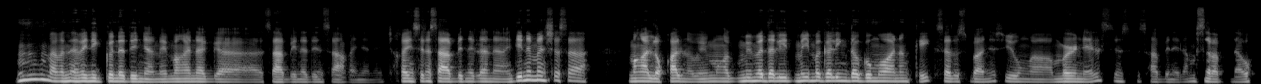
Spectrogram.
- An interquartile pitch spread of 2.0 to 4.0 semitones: Yes, average, 3.7 semitones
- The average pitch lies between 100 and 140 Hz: Yes, low, 135 Hz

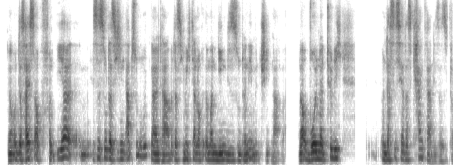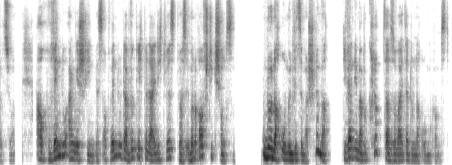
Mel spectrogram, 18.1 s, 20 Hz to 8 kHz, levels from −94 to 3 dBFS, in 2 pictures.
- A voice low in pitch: Yes, low, 130 Hz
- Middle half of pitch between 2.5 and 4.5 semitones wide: No, average, 4.9 semitones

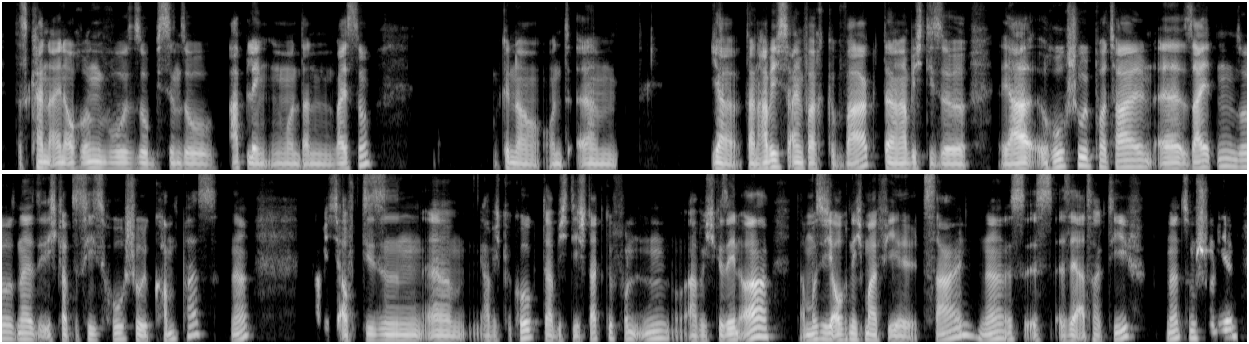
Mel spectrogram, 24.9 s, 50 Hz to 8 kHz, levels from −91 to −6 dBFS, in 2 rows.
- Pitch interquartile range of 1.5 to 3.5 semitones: No, average, 4.7 semitones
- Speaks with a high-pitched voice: No, very low, 95 Hz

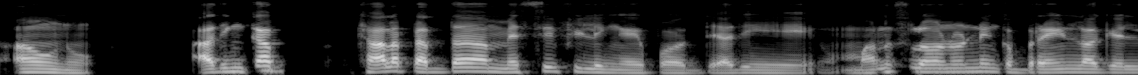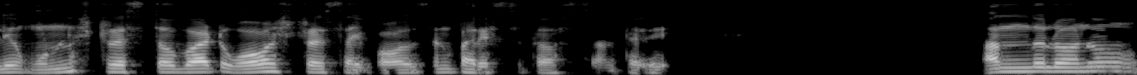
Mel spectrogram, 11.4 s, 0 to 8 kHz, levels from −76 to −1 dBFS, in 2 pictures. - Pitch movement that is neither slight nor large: Yes, average, 3.4 semitones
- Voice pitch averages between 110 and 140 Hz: Yes, low, 135 Hz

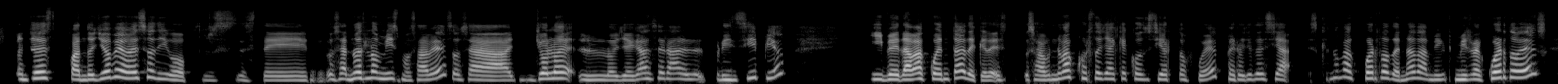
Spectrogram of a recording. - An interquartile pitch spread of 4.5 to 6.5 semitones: Yes, average, 5.0 semitones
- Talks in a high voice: Yes, high, 235 Hz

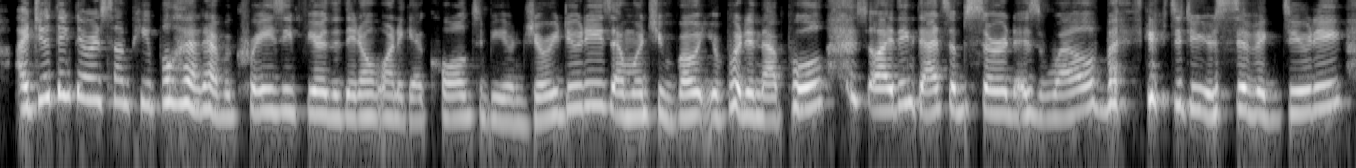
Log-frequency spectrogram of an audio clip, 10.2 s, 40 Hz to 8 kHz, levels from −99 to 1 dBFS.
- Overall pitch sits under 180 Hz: No, high, 235 Hz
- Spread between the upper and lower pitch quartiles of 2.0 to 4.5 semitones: No, average, 5.3 semitones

